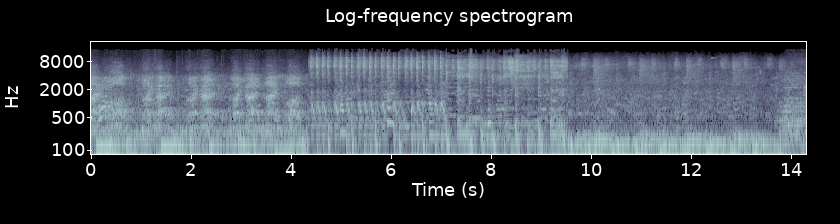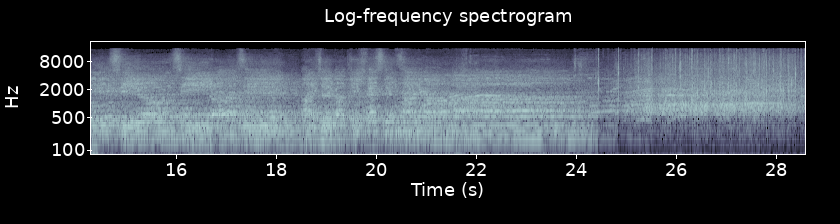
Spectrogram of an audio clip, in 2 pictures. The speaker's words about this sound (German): Ja, so klingen sie, die heutigen Massen, jubelnd, gröhlend, skandierend, singend.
